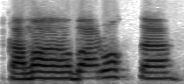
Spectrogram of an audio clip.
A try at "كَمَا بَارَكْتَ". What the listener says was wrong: ভাই, বা একটু চাপ হবে। কামা বারাকতা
